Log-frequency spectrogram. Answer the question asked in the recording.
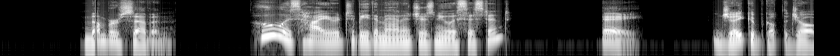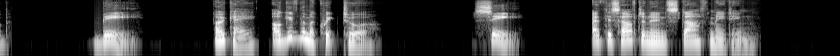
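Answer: A: Jacob got the job.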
